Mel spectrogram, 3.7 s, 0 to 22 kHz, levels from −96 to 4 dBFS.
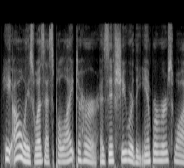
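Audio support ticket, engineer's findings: Lost packet rebuilt from error correction, 2.21–2.27 s: 40 ms rougher, noisier patch with no gap or concealment smear; Opus low-bitrate FEC copies played, fits two 20 ms packets.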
